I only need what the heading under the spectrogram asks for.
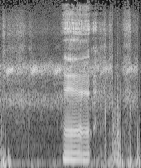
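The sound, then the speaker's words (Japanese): A frog croaks once, loud and buzzy with a rich, ringing tone, in the middle of a short stretch of faint background chirping and noise. “カエルの声です。”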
